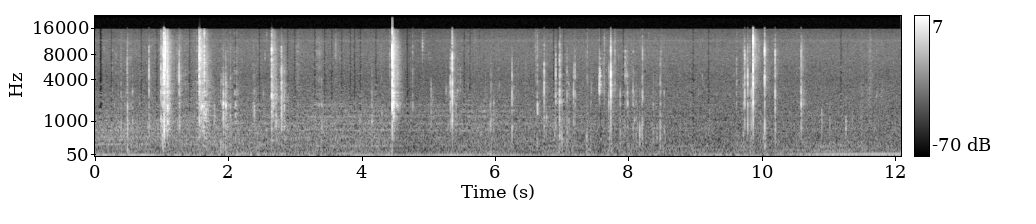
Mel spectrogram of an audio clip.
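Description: Foil lid of a plastic yogurt pot being peeled back and handled, giving irregular sharp crinkles and crackles, loudest about a second in, at about four and a half seconds and again near ten seconds.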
